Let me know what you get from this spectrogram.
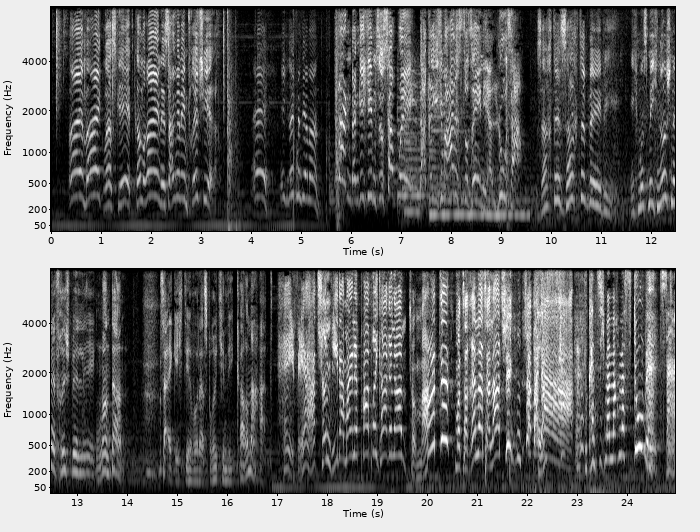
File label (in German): WERBUNG Subway Medley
